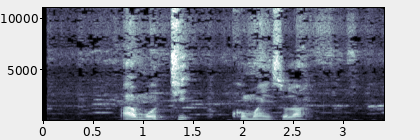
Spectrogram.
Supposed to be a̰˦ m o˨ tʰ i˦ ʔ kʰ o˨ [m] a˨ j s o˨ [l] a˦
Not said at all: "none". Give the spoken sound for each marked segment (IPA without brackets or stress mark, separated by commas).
m, l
